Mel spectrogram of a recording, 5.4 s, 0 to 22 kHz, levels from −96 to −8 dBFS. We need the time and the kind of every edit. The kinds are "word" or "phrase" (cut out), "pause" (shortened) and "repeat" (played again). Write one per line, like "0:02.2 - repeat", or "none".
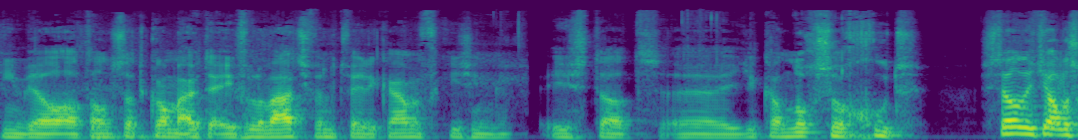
0:02.6 - pause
